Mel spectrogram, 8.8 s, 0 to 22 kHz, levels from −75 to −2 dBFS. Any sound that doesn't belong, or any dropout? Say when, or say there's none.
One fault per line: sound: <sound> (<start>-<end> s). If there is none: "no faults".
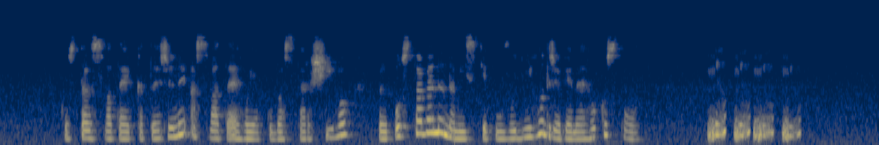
sound: laugh (7.1-8.0 s)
